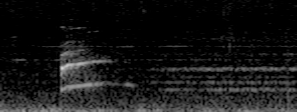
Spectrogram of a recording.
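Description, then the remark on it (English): A single meow from a cat named Boots, a short rising cry lasting about half a second, then fading, with no talking. It sounds fairly soft over a quiet low rumble. “That was Boots. Okay. Oh. How I was like, cute what of the a meow”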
